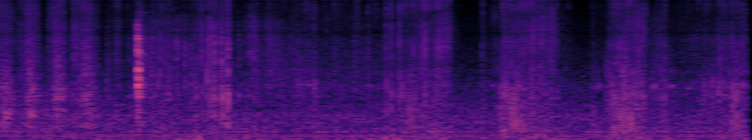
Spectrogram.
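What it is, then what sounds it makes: Knit fabric purse. Long acrylic nails scratch and tap the textured surface of a soft, hollow, hand-sized black crochet or knit textile purse. The sound is a quiet, dry, bright rasping and rubbing, with one sharper tap standing out near the start and several softer swells of scratching after it.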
